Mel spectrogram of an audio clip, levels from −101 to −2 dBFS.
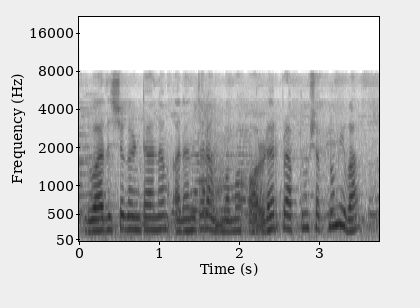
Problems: constant background noise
